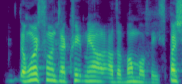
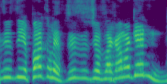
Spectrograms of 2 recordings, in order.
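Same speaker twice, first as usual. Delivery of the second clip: mock doom; 7 semitones higher than usual. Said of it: "And I'm just like".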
